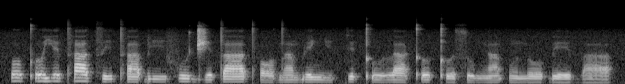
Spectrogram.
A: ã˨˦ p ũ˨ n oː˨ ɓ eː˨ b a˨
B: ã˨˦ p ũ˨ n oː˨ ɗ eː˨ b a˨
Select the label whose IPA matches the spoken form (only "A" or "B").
A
